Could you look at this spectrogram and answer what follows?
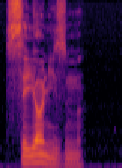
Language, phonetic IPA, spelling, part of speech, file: Polish, [sɨˈjɔ̇̃ɲism̥], syjonizm, noun, Pl-syjonizm.ogg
